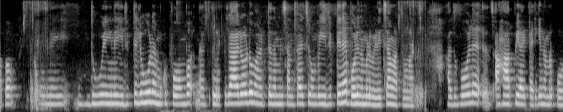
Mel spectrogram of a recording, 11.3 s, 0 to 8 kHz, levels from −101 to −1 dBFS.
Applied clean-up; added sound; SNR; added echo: neural mask model Resemble Enhance denoiser.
